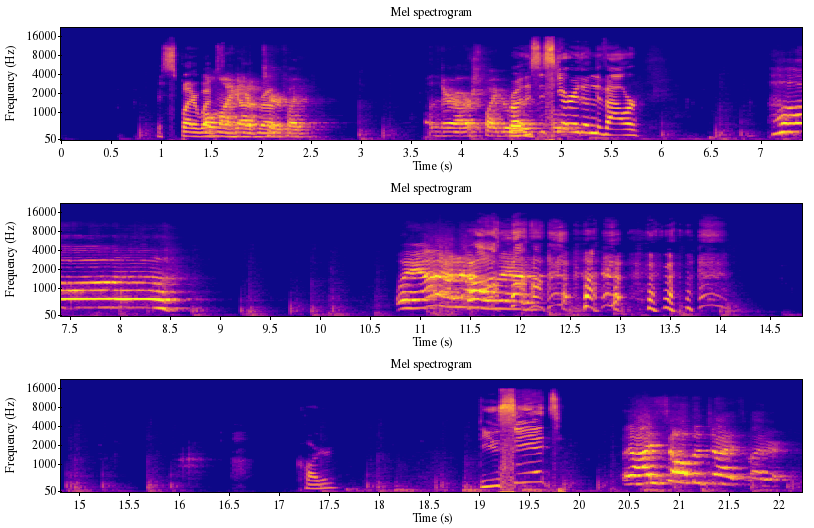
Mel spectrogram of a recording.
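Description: A young man talks and shouts with animation close to a microphone.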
